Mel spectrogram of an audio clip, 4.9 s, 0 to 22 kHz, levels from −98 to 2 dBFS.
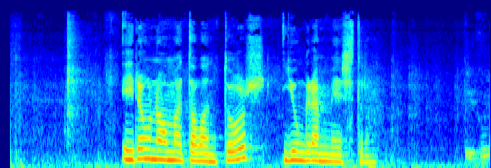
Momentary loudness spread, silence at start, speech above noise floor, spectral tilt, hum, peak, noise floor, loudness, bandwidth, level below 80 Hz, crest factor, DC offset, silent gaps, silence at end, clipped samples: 22 LU; 0.1 s; 30 dB; -6.5 dB/octave; none; -14 dBFS; -57 dBFS; -28 LUFS; 15.5 kHz; -56 dBFS; 16 dB; under 0.1%; none; 0 s; under 0.1%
